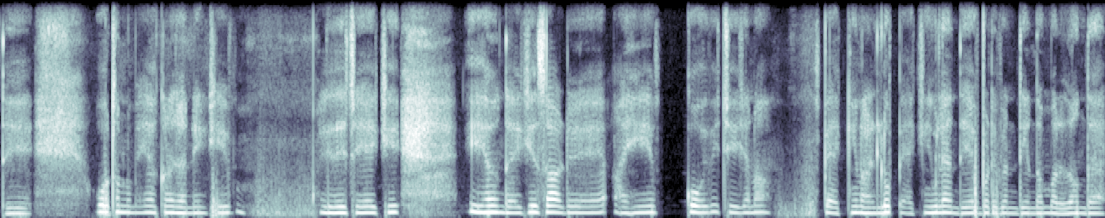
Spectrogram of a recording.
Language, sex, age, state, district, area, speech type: Dogri, female, 18-30, Jammu and Kashmir, Samba, rural, spontaneous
